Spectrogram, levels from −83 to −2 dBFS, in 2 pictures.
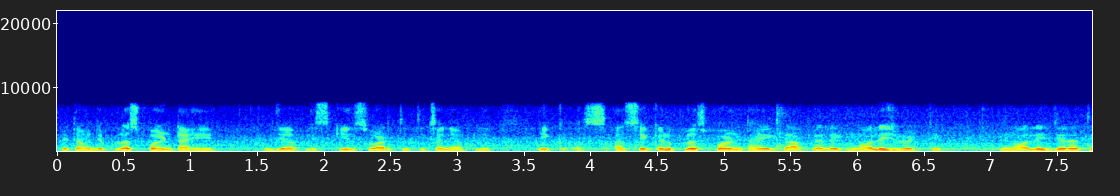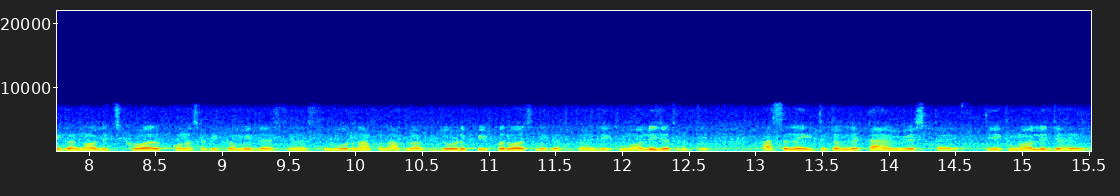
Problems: constant background noise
